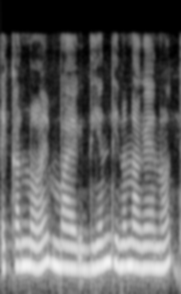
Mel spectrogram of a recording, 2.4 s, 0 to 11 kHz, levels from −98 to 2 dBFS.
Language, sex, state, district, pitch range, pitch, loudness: Chakma, female, Tripura, Dhalai, 205-225 Hz, 215 Hz, -10 LUFS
